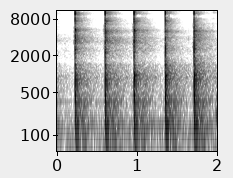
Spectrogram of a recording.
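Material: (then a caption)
Wood. A wooden dowel rod is hammered into a hole drilled in a concrete floor, with six evenly spaced, sharp, solid thuds that each fade quickly. The dowel has reached the full depth of the hole, so the strikes sound solid rather than hollow, like a 2x4 beaten against the floor.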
